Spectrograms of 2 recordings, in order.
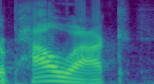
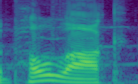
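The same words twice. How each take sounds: First: Palak said as PAL-ack; short flat A in both halves of "Palak"; alternate name pronunciation. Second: Polak said as POH-lock; alternate name pronunciation. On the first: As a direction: say "Palak" to rhyme with lack. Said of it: "version of the name you want to read". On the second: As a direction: round O opening in "Polak". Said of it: "depending on what version of the name". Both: Shown as a demonstration.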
